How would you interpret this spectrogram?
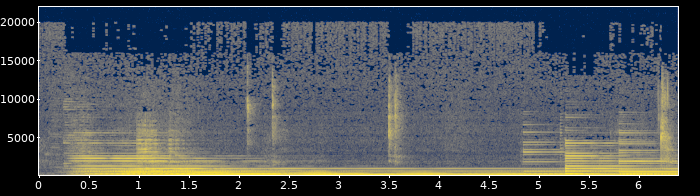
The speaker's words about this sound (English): Hear it? The tectonic chord's been strummed. White noise, clear cuts, tremolo, with slide alder, osier, luminous tamaracks trilling upwards.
